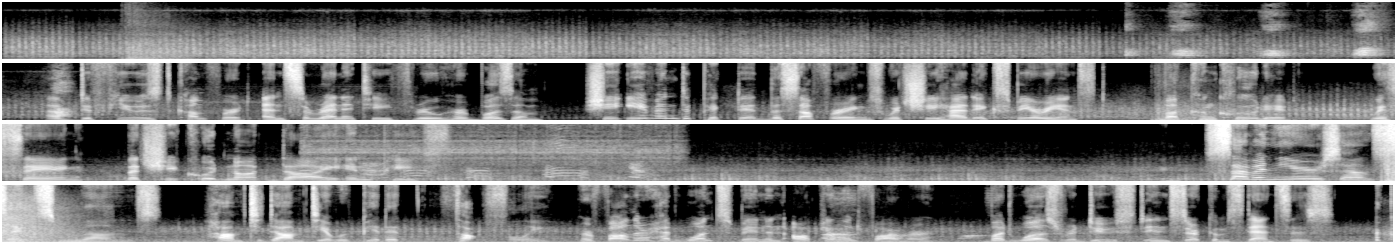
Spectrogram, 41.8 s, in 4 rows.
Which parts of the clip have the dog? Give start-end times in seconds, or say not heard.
8.4-11.0, 23.1-26.1, 37.5-38.8.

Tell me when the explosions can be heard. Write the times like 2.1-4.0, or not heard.
0.8-1.6, 19.1-19.8, 31.2-32.2.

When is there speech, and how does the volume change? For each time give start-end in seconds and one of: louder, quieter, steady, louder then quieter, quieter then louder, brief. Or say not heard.
10.8-24.1 steady
29.6-41.7 steady.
